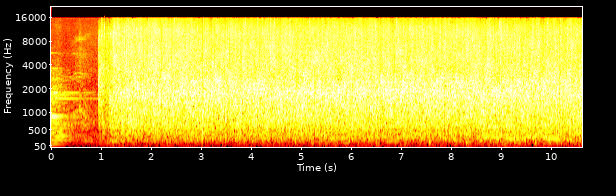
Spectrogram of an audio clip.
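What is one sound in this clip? An audience applauds steadily in a hall.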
